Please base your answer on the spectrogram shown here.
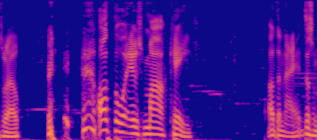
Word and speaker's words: marquis: marquee hondura uh it's the pronunciation of that title is marquee right it's not marquis i don't know if like squidges there she would know i think it's marquee but even though they've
